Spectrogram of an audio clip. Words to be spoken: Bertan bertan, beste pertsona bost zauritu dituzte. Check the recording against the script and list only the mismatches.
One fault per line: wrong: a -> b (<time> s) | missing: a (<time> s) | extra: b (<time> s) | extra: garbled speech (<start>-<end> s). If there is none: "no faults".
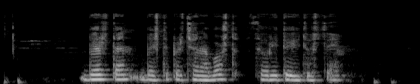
missing: bertan (1.3 s)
